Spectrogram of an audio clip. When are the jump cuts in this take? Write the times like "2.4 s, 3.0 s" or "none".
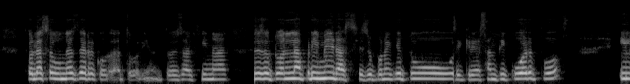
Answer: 2.5 s, 4.5 s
